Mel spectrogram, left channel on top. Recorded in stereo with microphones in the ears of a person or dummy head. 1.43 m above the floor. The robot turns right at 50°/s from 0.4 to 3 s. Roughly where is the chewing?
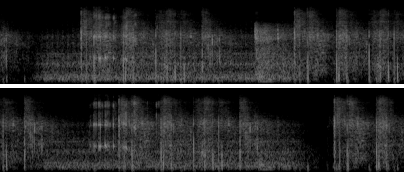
Centre.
